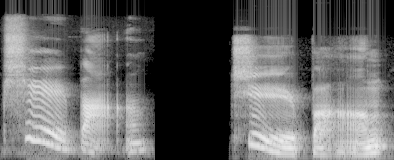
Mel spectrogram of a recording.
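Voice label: "chi4bang3", Mandarin Chinese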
